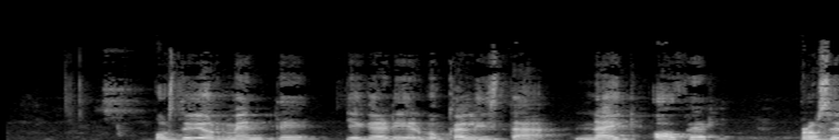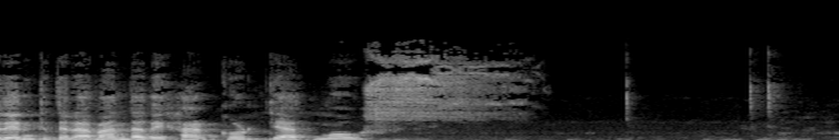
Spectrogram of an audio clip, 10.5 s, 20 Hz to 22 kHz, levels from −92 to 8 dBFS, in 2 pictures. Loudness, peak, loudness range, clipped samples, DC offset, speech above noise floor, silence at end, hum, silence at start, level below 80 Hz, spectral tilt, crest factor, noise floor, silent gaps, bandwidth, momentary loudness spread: -20 LUFS; -2 dBFS; 7 LU; under 0.1%; under 0.1%; 39 dB; 0.35 s; none; 0.65 s; -50 dBFS; -4 dB/octave; 20 dB; -59 dBFS; none; 15 kHz; 11 LU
